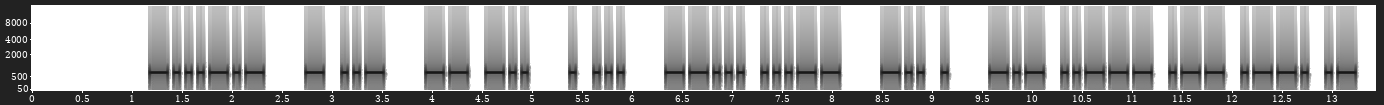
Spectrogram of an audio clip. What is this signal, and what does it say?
Morse code, heard as a keyed tone, about 20 wpm, 700 Hz. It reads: <BK> TU MD ES 73 DE K2WPA
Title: POTA QSO Practice - 20wpm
